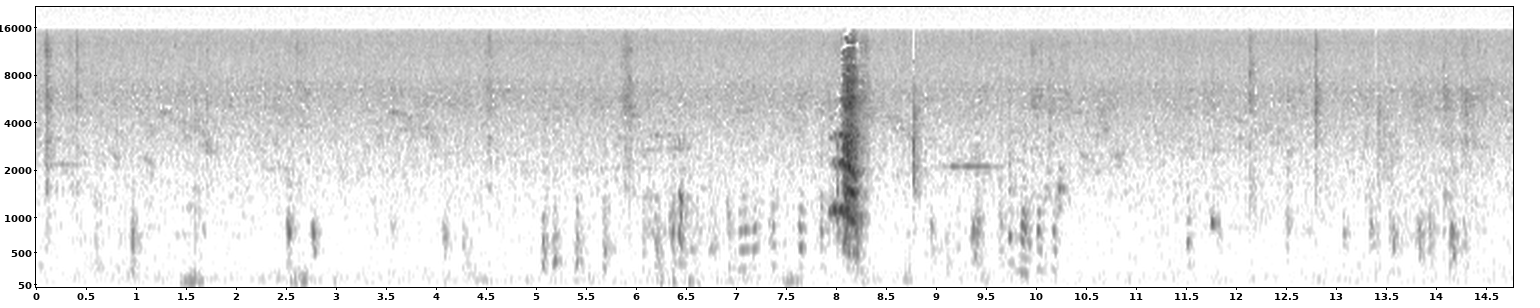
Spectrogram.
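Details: Rose-combed rooster, a cross of Polish chicken and Indonesian village chicken: scattered short clucks, with one loud, harsh squawk standing out midway.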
